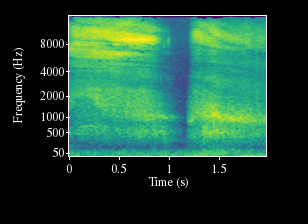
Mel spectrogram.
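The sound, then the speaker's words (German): Two long, airy breaths drawn in through the nose, fairly loud, separated by a brief pause, with no talking. “Ähm, also durch die Nase zu atmen, genau, könnt ihr auch alle mal probieren.”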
